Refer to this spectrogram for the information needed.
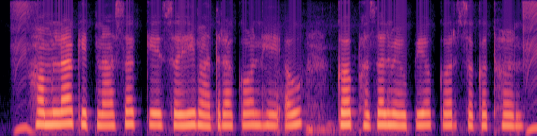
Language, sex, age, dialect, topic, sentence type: Chhattisgarhi, female, 25-30, Northern/Bhandar, agriculture, question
